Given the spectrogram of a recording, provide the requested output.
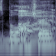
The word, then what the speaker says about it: Balatro: I've been calling it Baltero. I don't know if that's how it's pronounced. It's Balatro.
